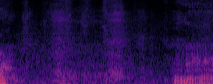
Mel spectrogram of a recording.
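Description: A short lull of faint room noise right after a voice ends a phrase. Near the end a low hum comes in.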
